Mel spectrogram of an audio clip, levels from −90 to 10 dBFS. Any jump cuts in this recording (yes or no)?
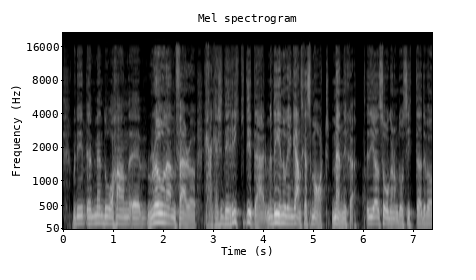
yes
